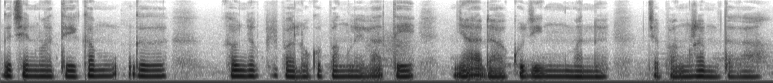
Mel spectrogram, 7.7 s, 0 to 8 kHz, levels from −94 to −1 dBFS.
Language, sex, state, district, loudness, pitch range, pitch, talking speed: Wancho, female, Arunachal Pradesh, Longding, -18 LUFS, 155-170 Hz, 160 Hz, 125 wpm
